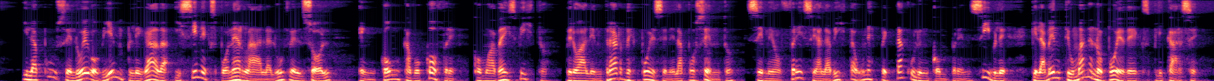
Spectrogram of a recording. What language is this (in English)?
Spanish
